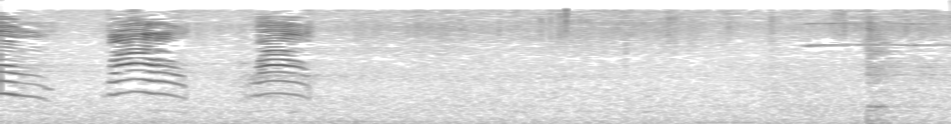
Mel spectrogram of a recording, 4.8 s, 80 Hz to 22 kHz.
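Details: An 8-month-old female Bengal cat, walking outside for the first time, gives three short, rising-and-falling meows in quick succession.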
